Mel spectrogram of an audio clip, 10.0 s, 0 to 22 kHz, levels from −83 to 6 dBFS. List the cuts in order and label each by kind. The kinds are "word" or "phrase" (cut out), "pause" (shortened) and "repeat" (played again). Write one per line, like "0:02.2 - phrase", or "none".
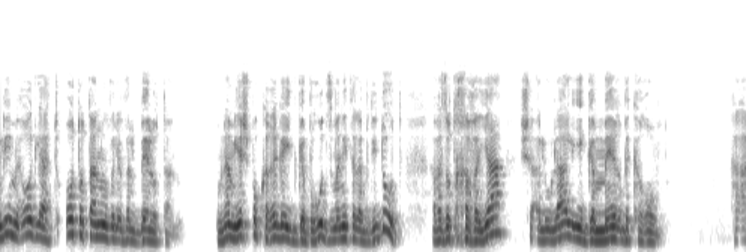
none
